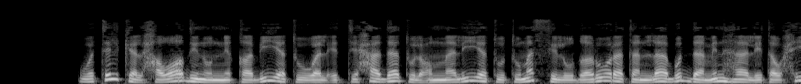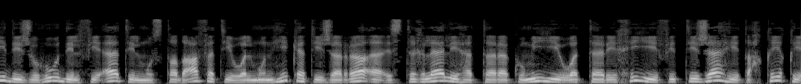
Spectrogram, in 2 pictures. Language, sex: Arabic, male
